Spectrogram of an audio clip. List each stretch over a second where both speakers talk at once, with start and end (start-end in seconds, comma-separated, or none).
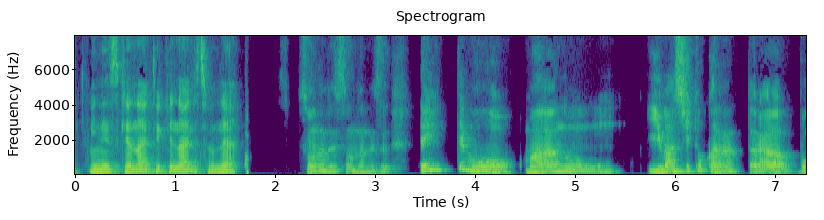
none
